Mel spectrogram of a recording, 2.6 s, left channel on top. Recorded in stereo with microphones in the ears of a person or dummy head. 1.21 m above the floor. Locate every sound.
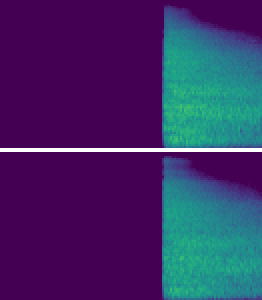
1.6 s a gunshot: 70° right (ahead or behind), 1.1 m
